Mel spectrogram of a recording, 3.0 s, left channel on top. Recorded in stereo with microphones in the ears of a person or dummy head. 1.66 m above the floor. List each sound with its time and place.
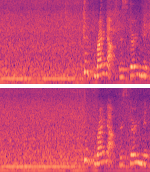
1.7 s a woman speaking: 40° left (ahead or behind), 0.6 m; by 2.9 s 65° left (ahead or behind), 1.5 m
